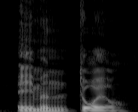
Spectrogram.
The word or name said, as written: Doyle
